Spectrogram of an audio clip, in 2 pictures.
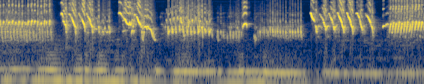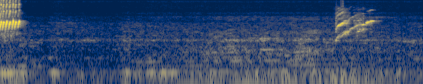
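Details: Canary song played as a lure to get young canaries singing quickly: loud bursts of fast buzzy trills and rapid repeated notes for about four seconds, then near silence with one brief chirp, over a steady low hum.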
